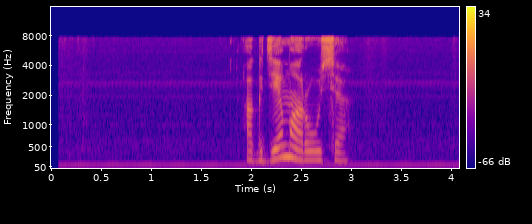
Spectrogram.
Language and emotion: Russian, neutral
